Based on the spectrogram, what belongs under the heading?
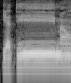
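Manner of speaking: ইয়াতিমান chanted slowly and loud, nasal ending held; slow tajweed chant; Quran recitation. Shown as a demonstration. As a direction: stretch the tanwin of ইয়াতিমান in the nose. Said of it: "এই তানবিনটাকে গুণনা করতে হবে".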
